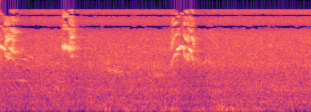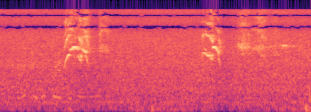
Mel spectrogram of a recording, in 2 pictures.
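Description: Small birds chirping: about five short, high, sharp calls a second or more apart, over a steady background hiss.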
